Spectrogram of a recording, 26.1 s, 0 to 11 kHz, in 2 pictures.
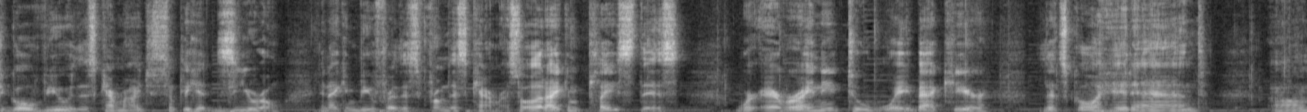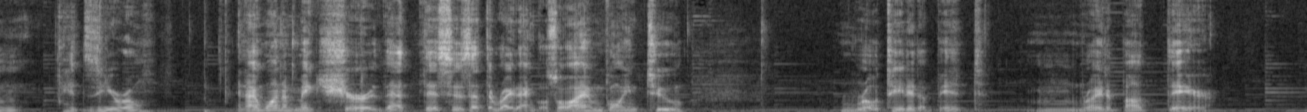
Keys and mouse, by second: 2.3 KP_0, 4.2 click, 5.7-6.5 drag, 7.2 middle click, 7.2 click, 7.3-7.8 middle drag, 8.7 click, 11.5-12.6 middle drag, 14.1 KP_0, 15.9 click, 18.8 click, 20.8-26.1 right drag.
